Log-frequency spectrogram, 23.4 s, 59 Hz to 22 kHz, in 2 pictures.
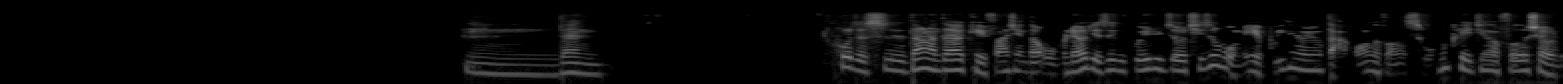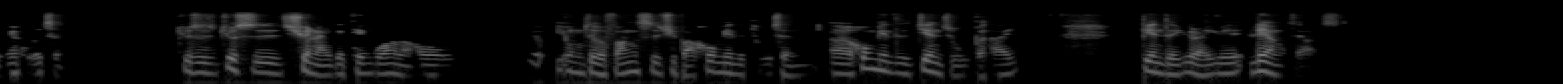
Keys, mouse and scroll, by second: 4.7 click, 4.7 typing, 5.4-8.3 middle drag, 8.8 middle click, 8.8 typing, 9.4 ctrl+s, 17.5 ctrl+s, 17.5 typing, 17.5 scroll down 1, 18.3 middle click, 19.4 click.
